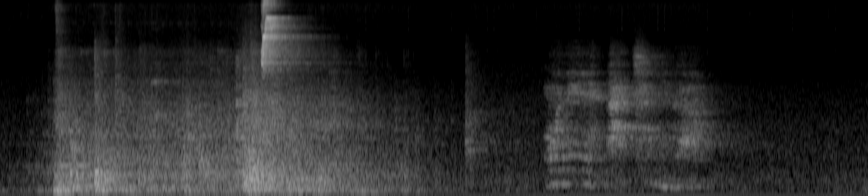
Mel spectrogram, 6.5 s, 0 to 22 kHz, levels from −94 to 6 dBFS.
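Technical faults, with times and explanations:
No technical faults are audible anywhere in this audio.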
